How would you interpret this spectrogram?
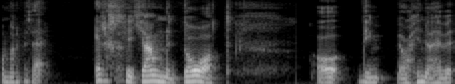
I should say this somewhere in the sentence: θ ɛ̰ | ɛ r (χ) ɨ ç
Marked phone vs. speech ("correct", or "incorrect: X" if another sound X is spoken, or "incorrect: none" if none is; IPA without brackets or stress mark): correct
